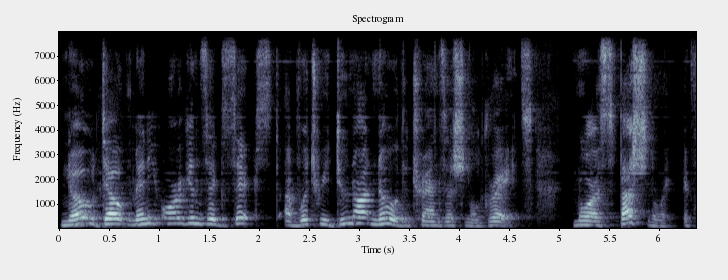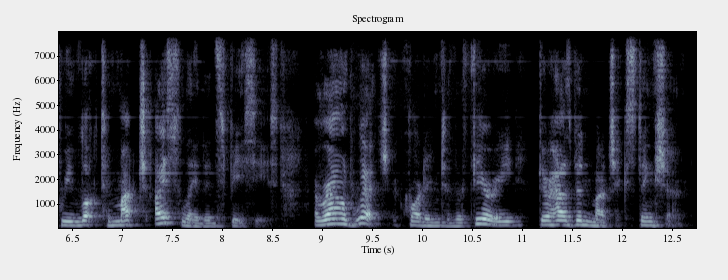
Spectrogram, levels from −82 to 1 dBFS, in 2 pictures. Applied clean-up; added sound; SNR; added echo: neural mask model DeepFilterNet 3.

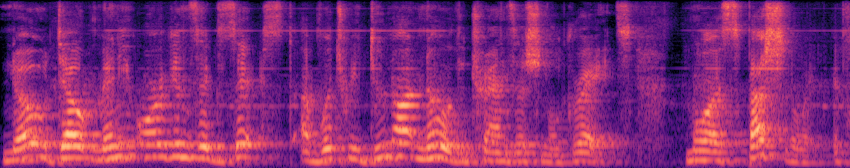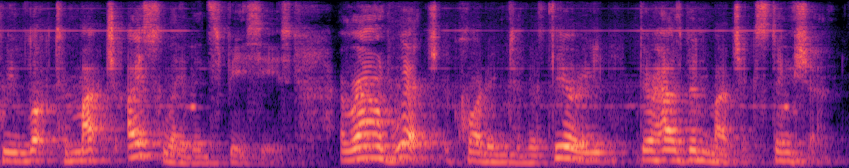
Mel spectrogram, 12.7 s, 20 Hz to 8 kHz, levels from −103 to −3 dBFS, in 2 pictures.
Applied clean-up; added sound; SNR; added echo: neural separator model SepFormer DNS4.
